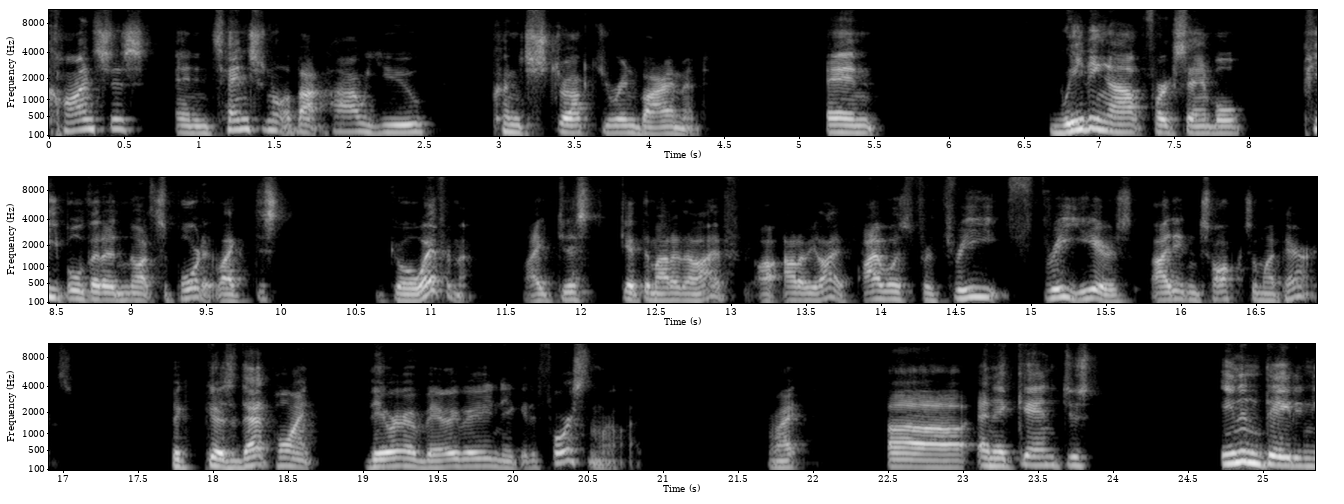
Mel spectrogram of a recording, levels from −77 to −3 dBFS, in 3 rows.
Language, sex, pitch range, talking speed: English, male, 125-155 Hz, 165 wpm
